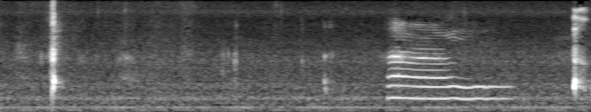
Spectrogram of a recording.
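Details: Hiccups in a young girl (Hannah): two sharp, abrupt catches about five seconds apart with a brief voiced whine between them, in a quiet room.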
